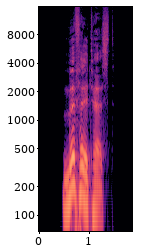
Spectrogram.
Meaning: inflection of müffeln: 1. second-person singular preterite 2. second-person singular subjunctive II
- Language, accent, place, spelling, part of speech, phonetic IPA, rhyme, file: German, Germany, Berlin, müffeltest, verb, [ˈmʏfl̩təst], -ʏfl̩təst, De-müffeltest.ogg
